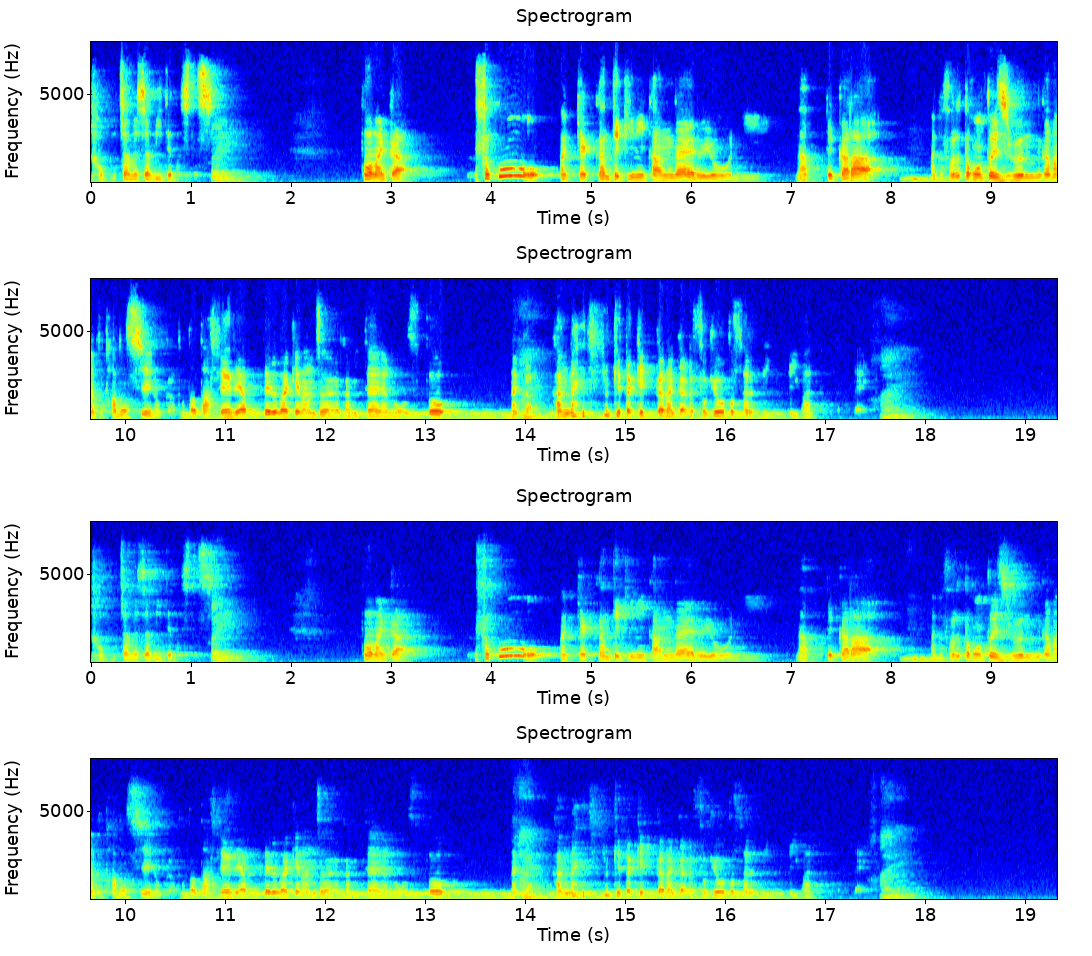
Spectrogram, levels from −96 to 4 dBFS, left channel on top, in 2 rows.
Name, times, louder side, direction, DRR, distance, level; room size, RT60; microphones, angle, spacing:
voice 1, 0.0-1.3 2.7-3.2 3.8-6.7 7.1-7.9 8.6-13.3 13.9-14.0 14.3-16.9 17.3-17.4, left 6 dB, 70° left, 15 dB, 0.4 m, -22 dB
voice 2, 8.1-8.6 13.9-14.1 17.5-17.9, left 1 dB, 25° right, -4 dB, 3.9 m, -33 dB
sound 1, 10.5-16.6, left 1 dB, 50° left, 1.7 m, -34 dB
10.5 x 9.7 x 6.4 m, 0.93 s
head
